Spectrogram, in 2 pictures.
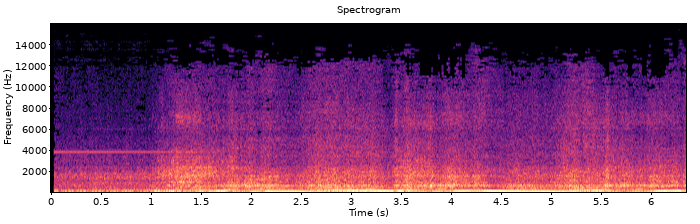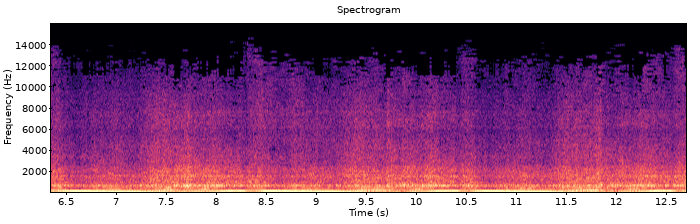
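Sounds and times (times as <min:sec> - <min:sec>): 
Mazda CX3 DK SkyActiv muffler exhaust: 0:00.0 - 0:12.7.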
